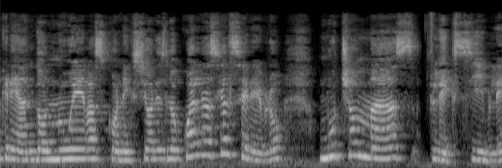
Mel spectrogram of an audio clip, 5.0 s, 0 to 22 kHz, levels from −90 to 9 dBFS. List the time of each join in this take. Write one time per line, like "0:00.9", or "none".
none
